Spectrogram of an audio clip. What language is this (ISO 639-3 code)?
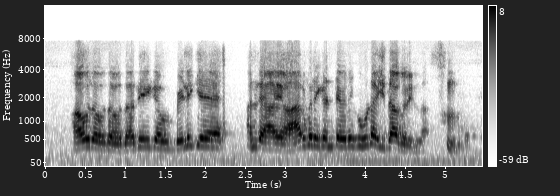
kan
